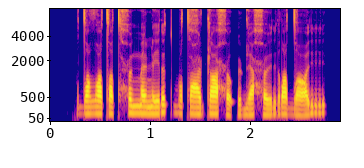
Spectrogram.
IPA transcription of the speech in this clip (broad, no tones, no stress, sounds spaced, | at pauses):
dˤ ø ðˤ i tˤ u t ħ y m æ ɳ e ɾ œ t b ɵ tˤ ʕ u ʈ ɑ ħ o ʔ ø ɖ æ ħ ø r ʉ dˤ y r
